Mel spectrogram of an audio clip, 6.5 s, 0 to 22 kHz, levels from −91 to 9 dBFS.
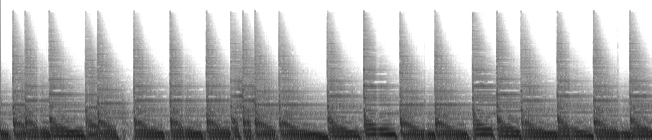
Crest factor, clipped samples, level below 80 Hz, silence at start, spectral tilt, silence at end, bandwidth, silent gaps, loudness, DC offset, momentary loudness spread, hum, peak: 8 dB; under 0.1%; -12 dBFS; 0 s; -8.5 dB/octave; 0 s; 10 kHz; none; -9 LUFS; 2%; 2 LU; none; 0 dBFS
